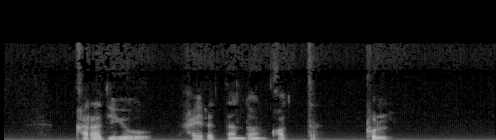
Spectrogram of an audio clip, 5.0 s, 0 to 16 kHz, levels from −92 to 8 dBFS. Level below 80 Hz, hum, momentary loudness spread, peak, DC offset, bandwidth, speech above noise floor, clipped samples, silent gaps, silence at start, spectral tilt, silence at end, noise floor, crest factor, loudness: -56 dBFS; 50 Hz at -50 dBFS; 16 LU; -10 dBFS; under 0.1%; 11.5 kHz; 30 dB; under 0.1%; none; 0.75 s; -7.5 dB/octave; 1.05 s; -58 dBFS; 22 dB; -29 LUFS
